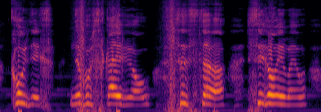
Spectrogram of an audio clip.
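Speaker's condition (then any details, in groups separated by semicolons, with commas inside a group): Cerebral palsy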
